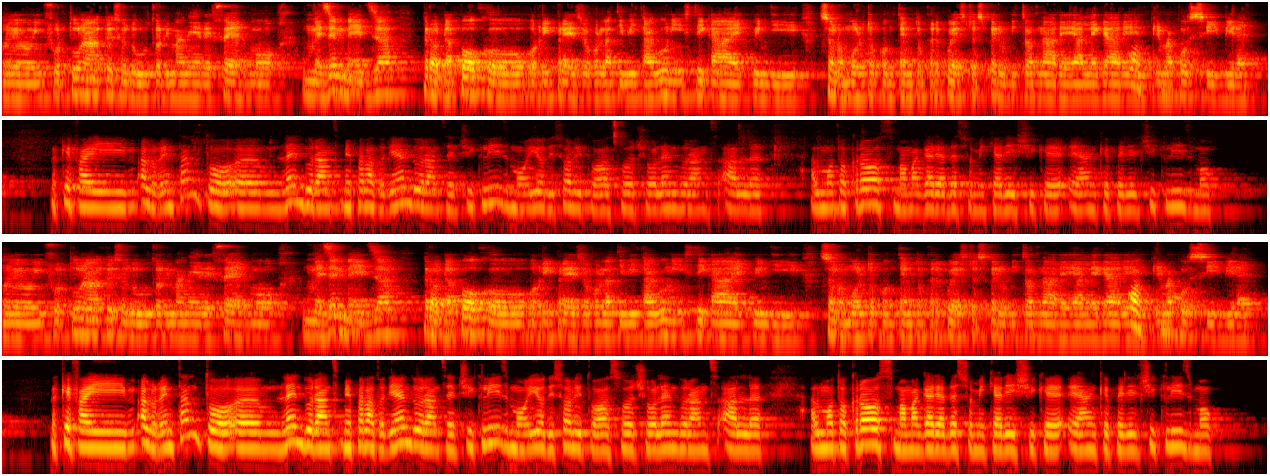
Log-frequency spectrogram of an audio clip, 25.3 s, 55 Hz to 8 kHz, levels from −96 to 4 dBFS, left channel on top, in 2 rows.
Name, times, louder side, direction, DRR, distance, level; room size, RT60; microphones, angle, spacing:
voice 1, 0.0-12.5, left 3 dB, 40° left, 0.7 m, -34 dB
voice 2, 11.3-11.8 13.1-20.3 20.7-24.8, right 7 dB, 90° right, 0.3 m, -33 dB
11.5 x 4.9 x 3.0 m
head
